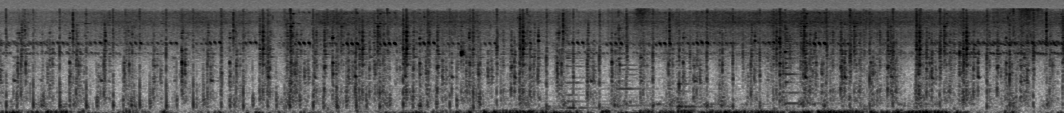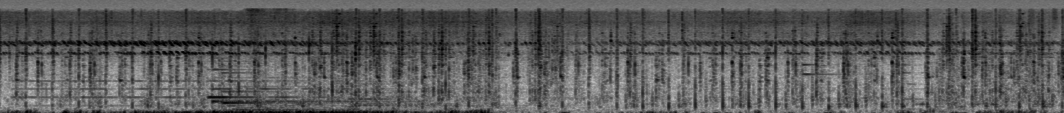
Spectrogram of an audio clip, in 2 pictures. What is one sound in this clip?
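Footsteps crunch steadily over dirt and grass.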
